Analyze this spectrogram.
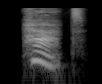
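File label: "hat", American English, female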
